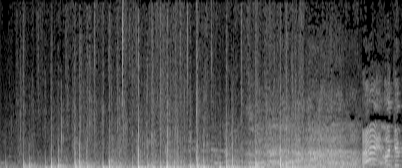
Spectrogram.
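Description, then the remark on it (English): Horse hooves clip-clop in a quick, steady rhythm for several seconds, clear, before a horse lets out a short whinny at the very end. “That horse just talked!”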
